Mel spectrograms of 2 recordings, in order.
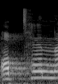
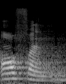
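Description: First: The t sound is pronounced. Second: The t sound is silent. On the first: The speaker calls it wrong. "ควรไม่ได้ออกเสียง" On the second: The speaker calls it right. "ควรออกเสียงว่า"

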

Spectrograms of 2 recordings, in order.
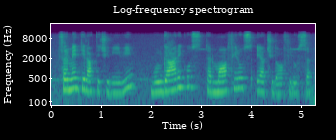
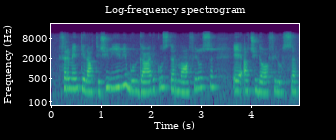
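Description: The two takes are said the same way.

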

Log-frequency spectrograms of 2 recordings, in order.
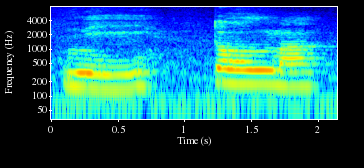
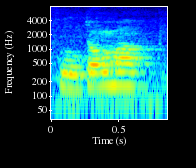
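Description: First: The phrase is spoken slowly and deliberately. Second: The phrase is spoken at normal conversational speed. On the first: "I'll read it slow first" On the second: "and then regular speed"

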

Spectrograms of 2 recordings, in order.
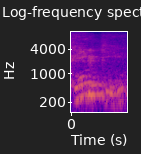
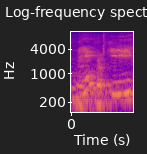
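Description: First: It is said in a low, gloomy tone. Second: It is said in a bright, cheerful tone.

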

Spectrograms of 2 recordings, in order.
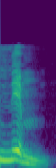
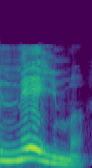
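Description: First: The vowel is a steady sound without a glide. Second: The vowel glides like 'ay' through the word. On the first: The speaker calls it wrong. "ou pas dit name" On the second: The speaker calls it right. "mais c'est name"

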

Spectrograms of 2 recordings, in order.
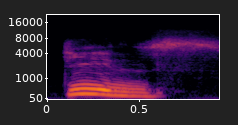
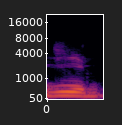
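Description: First: The word begins with a j sound. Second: The word begins with a y sound. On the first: This is how native speakers say it. "แต่ฝรั่งเป็นกางเกงจีนส์" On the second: This is how local speakers usually say it. "คนจะออกเสียงกางเกงยีน"

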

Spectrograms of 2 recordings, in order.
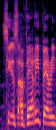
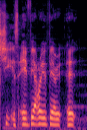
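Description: First: It is spoken in a stage German accent. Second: It is spoken in a French accent. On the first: The speaker calls it right. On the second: The speaker calls it wrong.

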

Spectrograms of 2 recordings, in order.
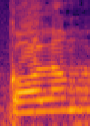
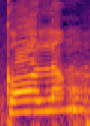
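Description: Both takes have the same delivery.

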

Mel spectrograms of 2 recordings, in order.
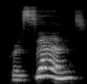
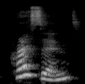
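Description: First: The stress falls on the second syllable. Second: The stress falls on the first syllable. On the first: It is a verb: to show something. "But when you say present, it means the act of showing something" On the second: It is a noun: a gift. "When you say present, it means a gift"

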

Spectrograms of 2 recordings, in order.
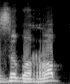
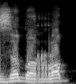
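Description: The two takes are said the same way.

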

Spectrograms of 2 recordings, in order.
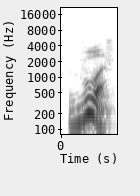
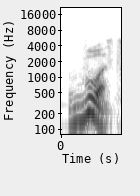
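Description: No difference in how they are said.

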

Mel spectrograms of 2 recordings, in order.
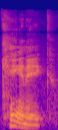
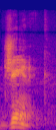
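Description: First: The name begins with a hard K sound. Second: The name begins with a J sound. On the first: This is how English speakers say it. "we pronounce it Canik" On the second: This is how people in Turkey say it. "In Turkey, they pronounce it Janik"

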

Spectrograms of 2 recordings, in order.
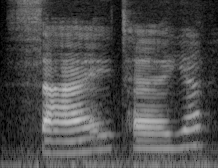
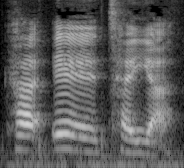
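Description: First: The word begins with an S sound. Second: The word begins with a K sound. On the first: "what if we tried to say this with a long I and a soft C?" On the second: "if you were to say this with a hard C and a short I"

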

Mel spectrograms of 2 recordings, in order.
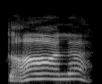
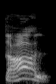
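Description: First: The word ends with a final vowel sound. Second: The final vowel is dropped; it ends on consonant.

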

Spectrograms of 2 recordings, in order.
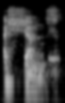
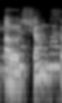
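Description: First: The 'l' blends into a doubled 'sh' sound. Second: The article is said with a clear 'l' sound. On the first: The speaker calls it right. "tapi mesti Ash-Shams" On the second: The speaker calls it wrong. "jangan bunyi Al-Shams"

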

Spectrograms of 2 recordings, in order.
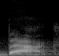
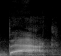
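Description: The two takes are said the same way.

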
